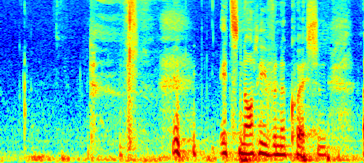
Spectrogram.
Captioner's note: chuckling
